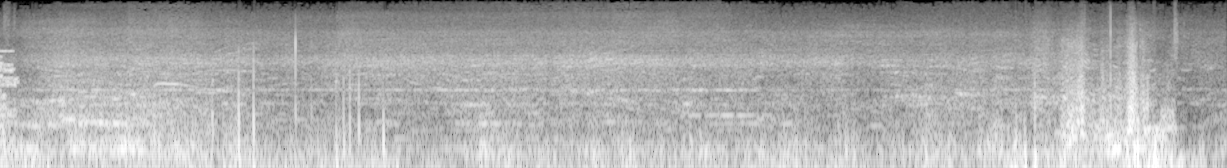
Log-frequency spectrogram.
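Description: Wind buffeting a camera microphone on a circling fairground ride: a steady low rumble that grows louder and rougher near the end.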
